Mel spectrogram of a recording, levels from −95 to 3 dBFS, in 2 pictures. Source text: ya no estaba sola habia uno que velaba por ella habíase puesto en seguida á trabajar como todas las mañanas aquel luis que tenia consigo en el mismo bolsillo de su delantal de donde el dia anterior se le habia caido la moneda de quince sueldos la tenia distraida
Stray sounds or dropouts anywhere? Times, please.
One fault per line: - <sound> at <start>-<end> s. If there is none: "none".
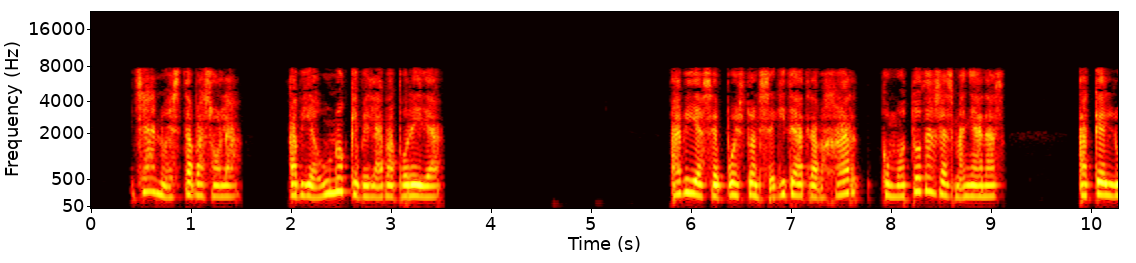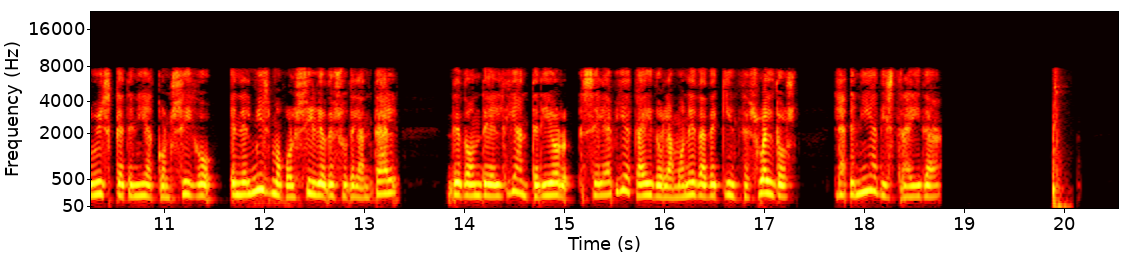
- squeak at 19.9-20.1 s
